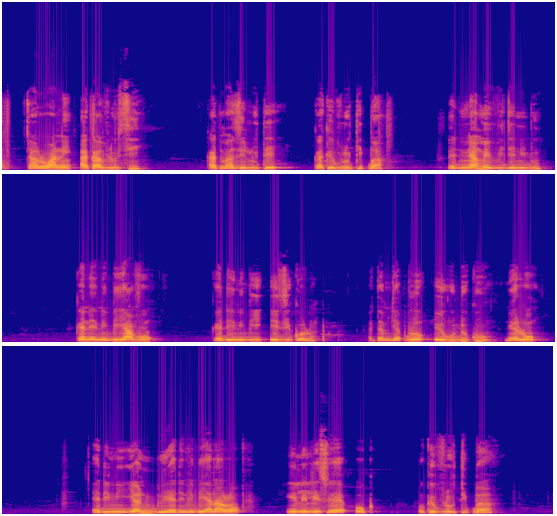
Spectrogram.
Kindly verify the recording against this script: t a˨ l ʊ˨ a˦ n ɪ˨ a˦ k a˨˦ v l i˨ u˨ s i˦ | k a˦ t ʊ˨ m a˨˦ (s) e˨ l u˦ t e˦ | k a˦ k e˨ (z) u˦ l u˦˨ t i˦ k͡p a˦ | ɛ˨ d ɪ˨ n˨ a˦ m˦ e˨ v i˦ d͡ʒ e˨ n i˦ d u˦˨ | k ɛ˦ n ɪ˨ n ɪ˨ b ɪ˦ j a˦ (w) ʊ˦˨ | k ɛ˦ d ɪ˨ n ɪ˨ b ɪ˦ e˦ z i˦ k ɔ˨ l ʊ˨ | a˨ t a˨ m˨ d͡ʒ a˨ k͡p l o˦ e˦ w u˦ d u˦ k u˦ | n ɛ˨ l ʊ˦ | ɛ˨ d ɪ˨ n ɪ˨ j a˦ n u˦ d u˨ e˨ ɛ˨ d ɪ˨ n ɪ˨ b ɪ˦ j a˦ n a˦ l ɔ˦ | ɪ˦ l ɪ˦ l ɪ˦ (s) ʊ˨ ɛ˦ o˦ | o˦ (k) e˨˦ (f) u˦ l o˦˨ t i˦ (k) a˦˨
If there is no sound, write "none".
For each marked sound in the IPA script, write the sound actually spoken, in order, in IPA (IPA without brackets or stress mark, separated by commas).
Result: z, v, v, s, k, v, k͡p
